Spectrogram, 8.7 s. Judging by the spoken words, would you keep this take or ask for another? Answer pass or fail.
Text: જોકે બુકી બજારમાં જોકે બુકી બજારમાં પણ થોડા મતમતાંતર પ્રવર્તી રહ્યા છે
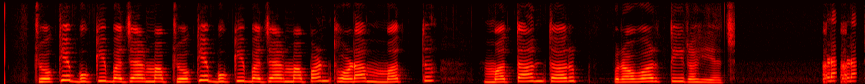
pass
